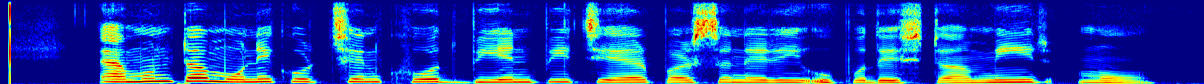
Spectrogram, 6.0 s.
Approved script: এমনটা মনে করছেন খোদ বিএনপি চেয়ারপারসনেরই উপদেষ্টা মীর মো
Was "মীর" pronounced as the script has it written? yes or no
yes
